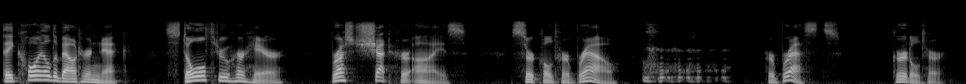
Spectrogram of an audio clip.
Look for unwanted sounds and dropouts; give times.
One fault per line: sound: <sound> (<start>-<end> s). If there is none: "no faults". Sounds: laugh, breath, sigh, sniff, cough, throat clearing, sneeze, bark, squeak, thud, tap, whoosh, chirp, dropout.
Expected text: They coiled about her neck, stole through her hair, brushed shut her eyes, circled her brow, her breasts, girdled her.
sound: laugh (6.4-7.3 s)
